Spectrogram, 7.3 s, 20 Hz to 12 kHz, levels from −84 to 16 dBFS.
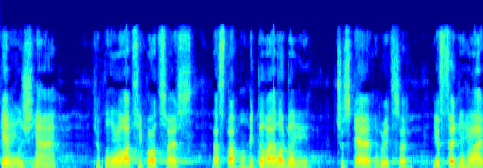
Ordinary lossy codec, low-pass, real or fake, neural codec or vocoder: AAC, 48 kbps; 9.9 kHz; fake; autoencoder, 22.05 kHz, a latent of 192 numbers a frame, VITS, trained on one speaker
